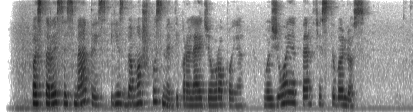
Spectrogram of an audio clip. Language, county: Lithuanian, Panevėžys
